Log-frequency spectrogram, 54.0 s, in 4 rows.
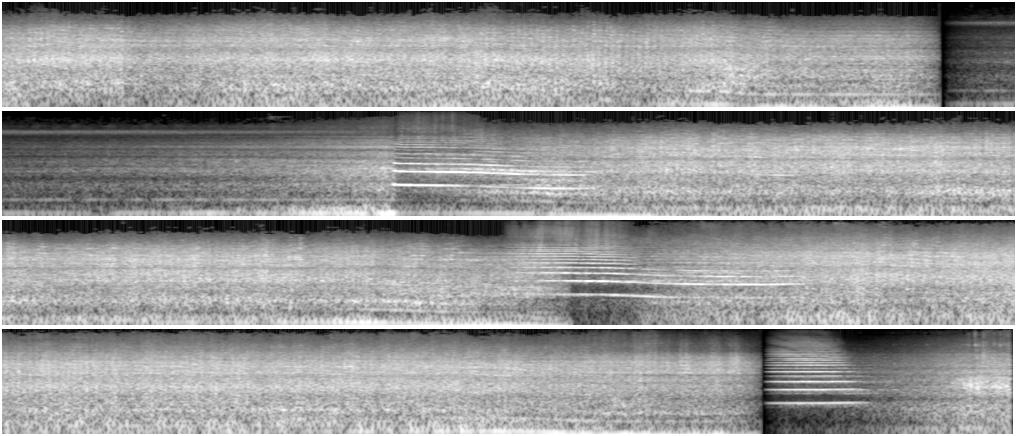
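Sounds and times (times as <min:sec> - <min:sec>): wheel-on-rail clickety-clack: 0:00.0 - 0:10.0, 0:21.6 - 0:33.4, 0:37.6 - 0:50.6, 0:53.2 - 0:54.0
locomotive horn: 0:18.5 - 0:21.9, 0:23.6 - 0:24.3, 0:33.7 - 0:37.9, 0:50.8 - 0:52.4.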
